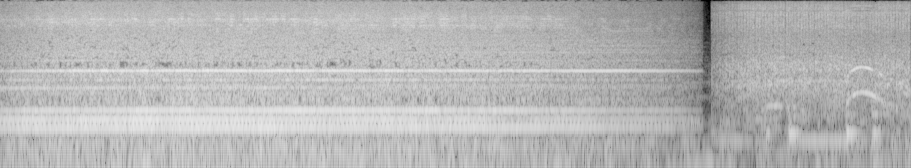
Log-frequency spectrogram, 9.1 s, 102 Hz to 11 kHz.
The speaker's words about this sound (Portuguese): o vapor começa a se movimentar e segue rio acima, despedindo-se com três longos apitos. Deve percorrer aproximadamente 155 quilômetros até Porto Amazonas, em velocidade de 6 km por hora, com força total da máquina vapor,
